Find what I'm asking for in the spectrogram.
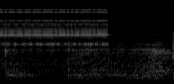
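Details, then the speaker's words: Amiga 1200 Rev 2B motherboard with an RGB fault: a logic probe on the resistor beside bad red register 7 gives a steady high tone that then drops out, showing pulses on that red RGB line. The signal is good. "Beautiful. That's what we should be hearing on that side."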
